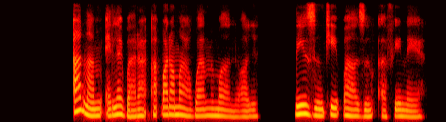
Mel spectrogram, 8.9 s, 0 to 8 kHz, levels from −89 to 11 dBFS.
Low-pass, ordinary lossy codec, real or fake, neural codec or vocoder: 7.2 kHz; none; fake; codec, 16 kHz, 1 kbps, X-Codec, HuBERT features, trained on LibriSpeech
